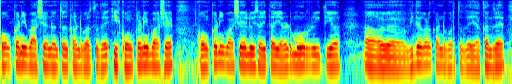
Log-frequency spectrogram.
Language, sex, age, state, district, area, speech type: Kannada, male, 18-30, Karnataka, Uttara Kannada, rural, spontaneous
